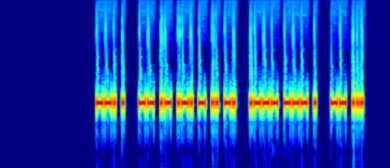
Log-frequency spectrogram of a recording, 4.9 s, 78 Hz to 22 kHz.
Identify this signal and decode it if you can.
Morse code, heard as a keyed tone, about 42 wpm, 700 Hz. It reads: GE MARTIN JOE MS
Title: K1USN SST QSO Practice - 45wpm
